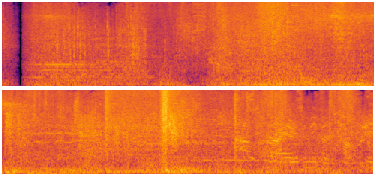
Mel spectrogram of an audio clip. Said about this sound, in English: Dire's middle tower is under attack.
